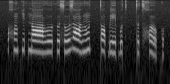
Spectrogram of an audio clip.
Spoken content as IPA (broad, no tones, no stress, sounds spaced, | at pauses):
χ õ k i θ n ɒː ɣ oː θ ʊ s o z ɒː ð õ tː ɔ ɓ e ɓ o t͡s tː ʊ t͡s χ o k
